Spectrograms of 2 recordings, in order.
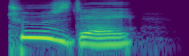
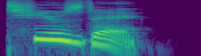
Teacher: Some British speakers often add an extra y sound before the oo.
